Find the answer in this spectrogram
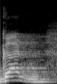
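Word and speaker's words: gun: उसी प्रकार से आप देखेंगे यहां पर यू है, देखिए जी के बाद यदि यू आता है तो भी यहां पर ग उच्चारण हो रहा है, गन, जी यू एन, गन,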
